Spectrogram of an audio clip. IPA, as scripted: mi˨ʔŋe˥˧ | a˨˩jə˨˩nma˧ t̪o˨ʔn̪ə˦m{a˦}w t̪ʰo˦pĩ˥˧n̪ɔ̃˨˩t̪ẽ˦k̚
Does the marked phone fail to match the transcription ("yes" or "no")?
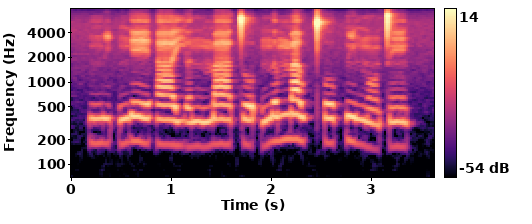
yes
